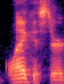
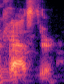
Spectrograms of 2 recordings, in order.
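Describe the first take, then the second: First: Lancaster is pronounced the local way. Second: Lancaster is pronounced the outsider way. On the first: This is how people from the place say it. The speaker calls it right. "It's Lancaster" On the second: This is how someone not from the place says it. The speaker calls it wrong. "because you say it wrong"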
